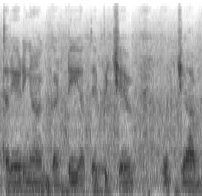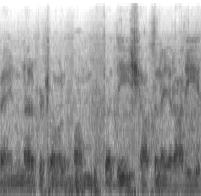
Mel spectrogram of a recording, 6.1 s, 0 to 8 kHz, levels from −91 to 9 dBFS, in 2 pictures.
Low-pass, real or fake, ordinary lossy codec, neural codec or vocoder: 7.2 kHz; fake; none; vocoder, 24 kHz, 100 mel bands, Vocos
